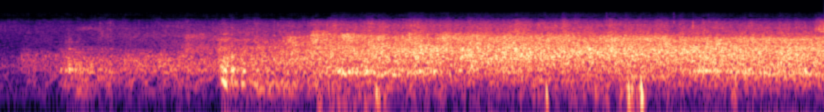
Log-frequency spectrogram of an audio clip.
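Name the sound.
crowd applause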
